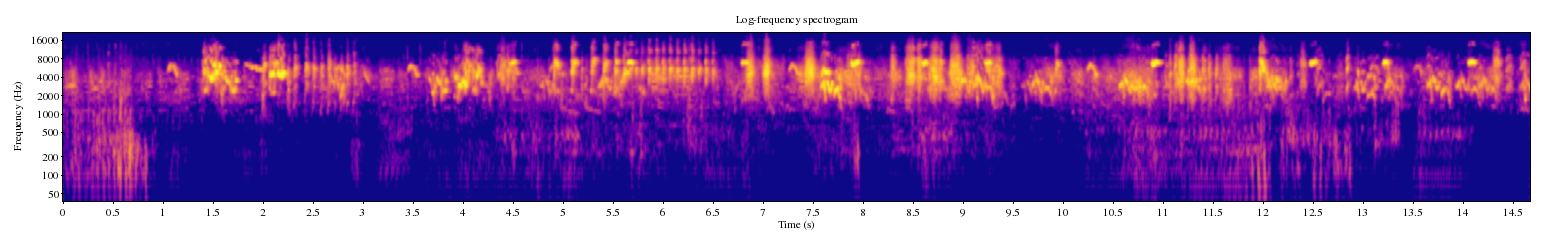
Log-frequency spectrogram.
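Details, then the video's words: Flock of budgerigars chirping: a steady, busy wash of high twittering and warbled chatter from many birds, with clicks and short low bumps, for about fifteen seconds. "Budgies flocks birds chirping sounds"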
